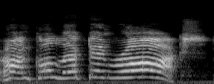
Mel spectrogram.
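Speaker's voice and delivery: very slow, high and loud mimicry; mocking his excuse. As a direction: throw his lie back at him.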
